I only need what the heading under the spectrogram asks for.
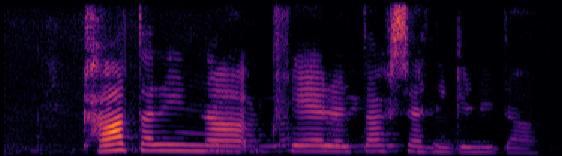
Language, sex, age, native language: Icelandic, female, 11, Icelandic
